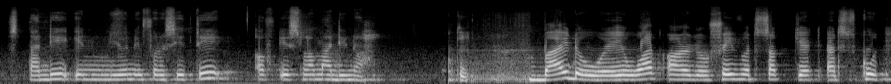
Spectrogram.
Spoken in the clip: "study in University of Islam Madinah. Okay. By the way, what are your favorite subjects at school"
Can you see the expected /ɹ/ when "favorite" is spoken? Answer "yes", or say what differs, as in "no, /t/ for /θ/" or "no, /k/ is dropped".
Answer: no, /ɹ/ is dropped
